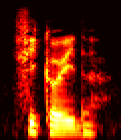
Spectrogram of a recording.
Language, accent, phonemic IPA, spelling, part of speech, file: French, France, /fi.kɔ.id/, ficoïde, noun, LL-Q150 (fra)-ficoïde.wav
- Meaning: fig marigold, ice plant (of family Aizoaceae or Ficoidaceae)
